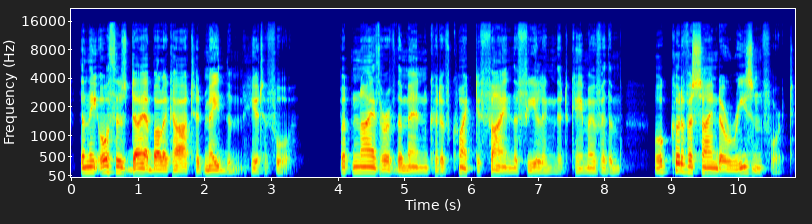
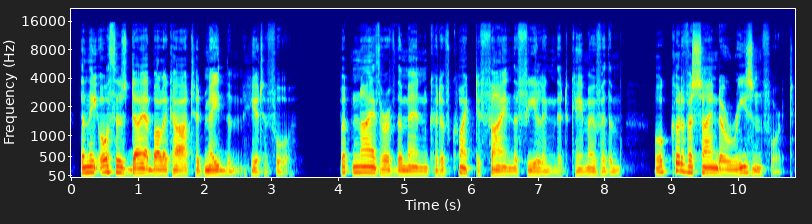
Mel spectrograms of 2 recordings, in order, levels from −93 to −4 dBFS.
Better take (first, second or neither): second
